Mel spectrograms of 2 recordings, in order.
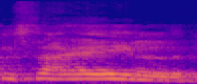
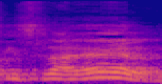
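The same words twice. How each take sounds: First: "Israel" slowly, ending in a gliding "eil"; "Israel" with its last vowel stretched to ay; improper Israel. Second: "Israel" as yis-ra-EL with a pure e; "Israel" with no glide in the last vowel; correct Israel. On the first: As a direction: say "Israel" as yis-ra-ALE. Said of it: "This is not the proper way". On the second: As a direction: end "Israel" on a clean "el". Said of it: "So therefore it's Israel". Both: Shown as a demonstration.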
